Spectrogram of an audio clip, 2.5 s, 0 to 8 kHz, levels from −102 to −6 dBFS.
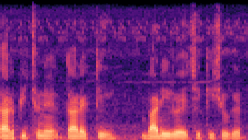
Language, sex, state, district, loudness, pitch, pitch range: Bengali, male, West Bengal, Cooch Behar, -20 LUFS, 125 Hz, 120-135 Hz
